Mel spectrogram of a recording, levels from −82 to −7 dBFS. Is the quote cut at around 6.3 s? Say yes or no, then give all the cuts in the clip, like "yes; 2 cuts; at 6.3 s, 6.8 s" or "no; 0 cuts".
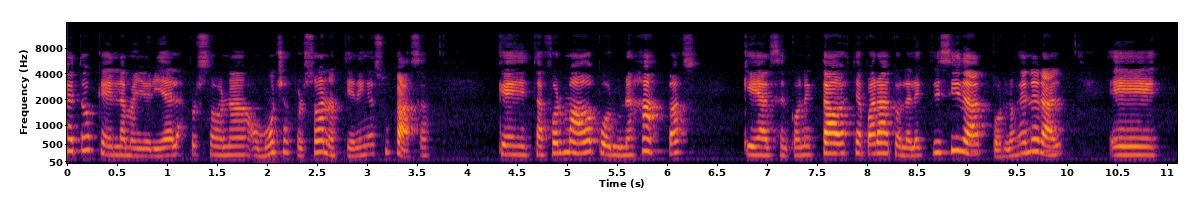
no; 0 cuts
